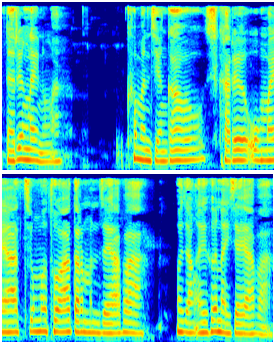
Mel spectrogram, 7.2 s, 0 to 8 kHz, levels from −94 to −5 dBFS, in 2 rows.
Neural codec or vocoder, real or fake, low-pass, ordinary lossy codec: none; real; 7.2 kHz; MP3, 48 kbps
